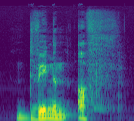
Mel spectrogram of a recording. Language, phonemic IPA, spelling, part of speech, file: Dutch, /ˈdwɪŋə(n) ˈɑf/, dwingen af, verb, Nl-dwingen af.ogg
- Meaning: inflection of afdwingen: 1. plural present indicative 2. plural present subjunctive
